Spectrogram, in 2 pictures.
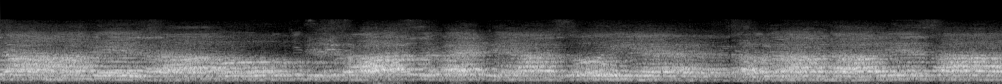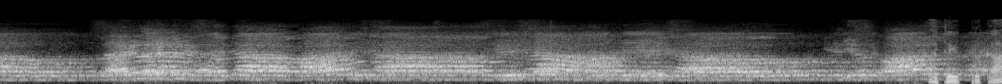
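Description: An elderly man chants a hymn through a microphone, slowly and steadily.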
